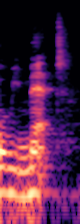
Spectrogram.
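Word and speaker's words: Ouimet: earth it is a guy named Bo we met and that's spelled o UI m e t t it's French probably French Canadian but he lives like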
